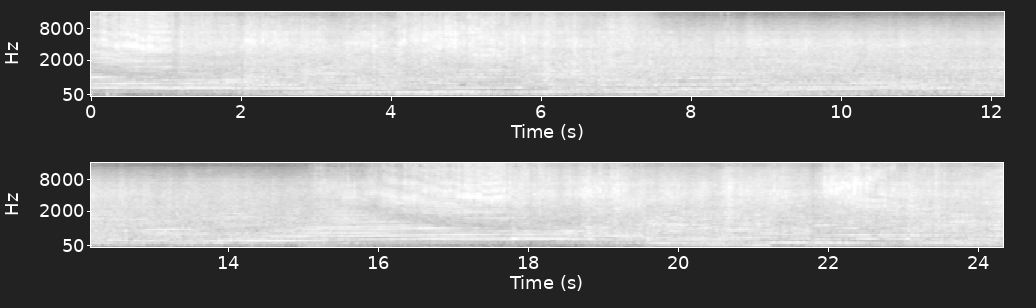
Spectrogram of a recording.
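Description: Stock race cars roar around Midvale Speedway, a continuous loud pack of engines with rising and falling pitch as cars pass close by, no voices heard.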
